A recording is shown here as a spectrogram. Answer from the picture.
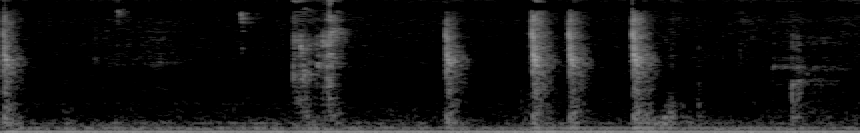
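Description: A person drinking from an aluminium can: faint scattered clicks of swallowing and lip sounds over a steady low hum.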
